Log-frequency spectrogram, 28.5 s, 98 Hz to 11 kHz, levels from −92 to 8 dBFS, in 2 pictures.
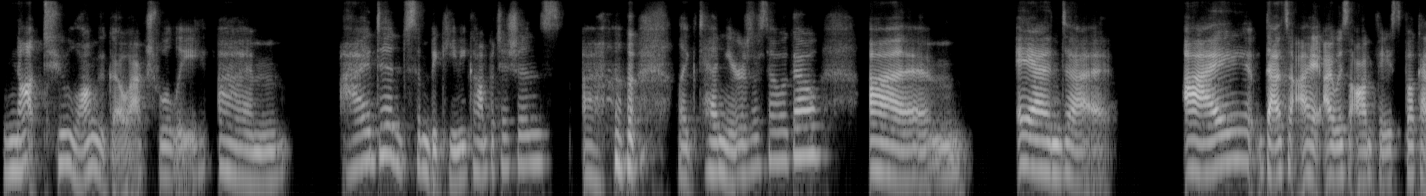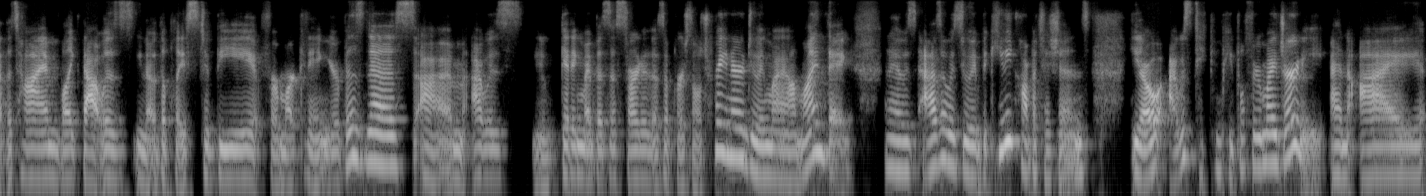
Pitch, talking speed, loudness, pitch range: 185 Hz, 170 wpm, -25 LUFS, 155-220 Hz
